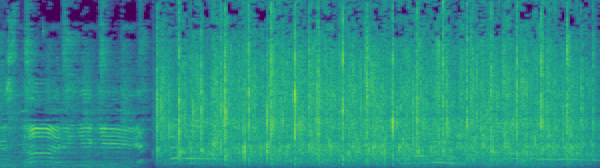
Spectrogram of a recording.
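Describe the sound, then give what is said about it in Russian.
After a brief voice at the start, a large audience in a full hall bursts into loud, sustained standing applause at the end of a folk instrument concert of domras, balalaikas and bayan, dense overlapping clapping that fills the space and continues steadily to the end. “Во время знаменитой песни «Валенки» гости начали подпевать, а в конце всего концерта аплодировали стоя.”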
